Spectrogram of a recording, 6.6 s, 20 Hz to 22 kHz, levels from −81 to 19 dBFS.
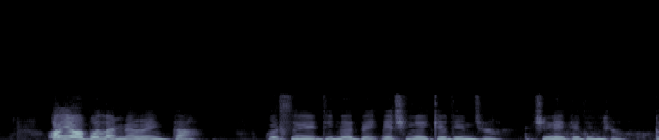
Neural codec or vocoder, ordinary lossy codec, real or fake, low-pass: codec, 16 kHz, 1 kbps, FunCodec, trained on Chinese and English, 50 frames a second; MP3, 64 kbps; fake; 7.2 kHz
